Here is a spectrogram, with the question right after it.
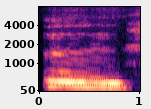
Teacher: We're not putting the schwa sound on the end. We really want to have pure sounds.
